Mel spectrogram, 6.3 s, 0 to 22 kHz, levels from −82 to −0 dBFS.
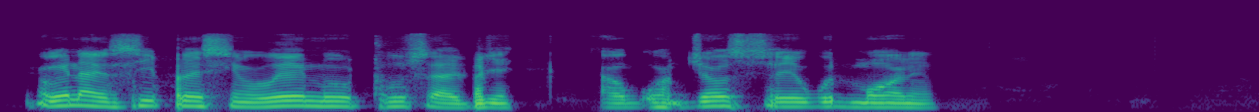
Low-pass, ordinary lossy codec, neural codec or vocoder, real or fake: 7.2 kHz; none; codec, 24 kHz, 1 kbps, SNAC; fake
